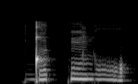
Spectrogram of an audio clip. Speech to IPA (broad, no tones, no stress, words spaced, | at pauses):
ɡ͡ǃɛkːũʎɔ̤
